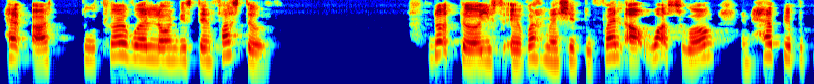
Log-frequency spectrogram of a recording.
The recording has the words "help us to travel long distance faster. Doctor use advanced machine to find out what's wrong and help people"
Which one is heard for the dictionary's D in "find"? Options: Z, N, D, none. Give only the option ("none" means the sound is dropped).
D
